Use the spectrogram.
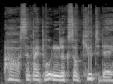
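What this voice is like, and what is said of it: Put-on Japanese accent. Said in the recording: “You got to say it with like a Japanese accent.”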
